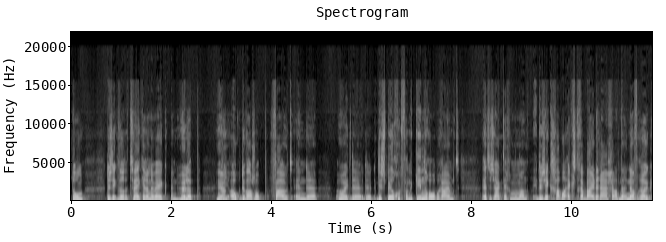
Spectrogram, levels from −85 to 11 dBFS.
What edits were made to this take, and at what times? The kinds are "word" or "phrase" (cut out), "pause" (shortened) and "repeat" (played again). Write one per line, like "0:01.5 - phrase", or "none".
0:05.6 - word
0:06.0 - word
